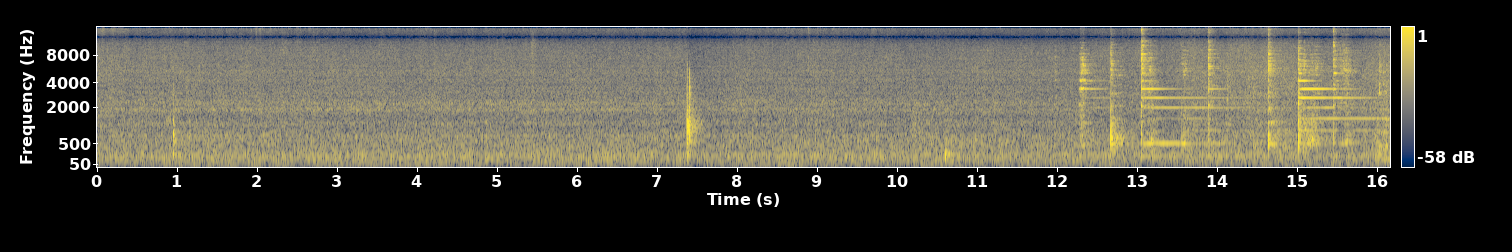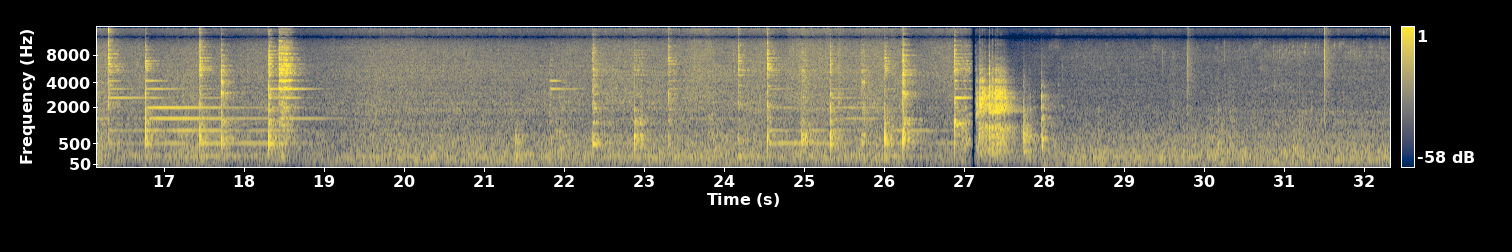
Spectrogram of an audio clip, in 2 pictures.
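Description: A steel spoon stirring in a steel kadai, with sharp ringing clinks in two spells in the second half, over the steady sizzle of onions, ginger and garlic frying in oil.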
